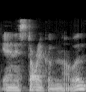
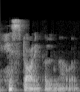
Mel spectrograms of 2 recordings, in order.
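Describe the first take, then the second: First: Historical said "istorical", the H dropped after "an"; silent H. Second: Historical said with its H breathed out; sounded H. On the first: Teacher showing when to use an, silent H. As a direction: drop the H, link "an" straight into historical. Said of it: "if you say an historical novel". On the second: Teacher showing the other way to say it, sounded H. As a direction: pronounce the H at the start of historical. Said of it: "that H sound is pronounced". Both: Shown as a demonstration.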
